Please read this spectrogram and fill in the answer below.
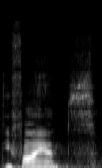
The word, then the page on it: defiance: American English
